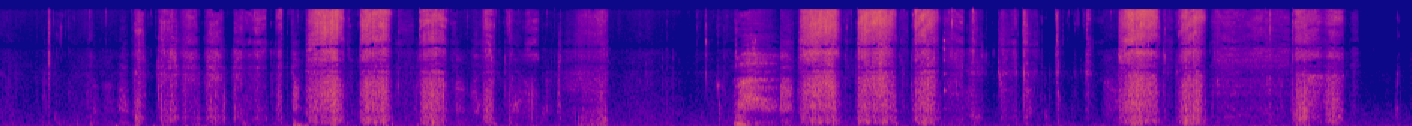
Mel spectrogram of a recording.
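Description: A person slurping ramen noodles in a series of short, hissing bursts, with quieter chewing between them.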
